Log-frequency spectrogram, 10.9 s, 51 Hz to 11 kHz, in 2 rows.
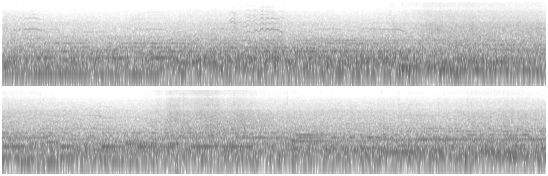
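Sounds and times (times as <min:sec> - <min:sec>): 
faint bird calls: 0:00.0 - 0:00.6, 0:01.3 - 0:04.0
Atlantic ocean waves sloshing around a boat: 0:00.0 - 0:10.8.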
